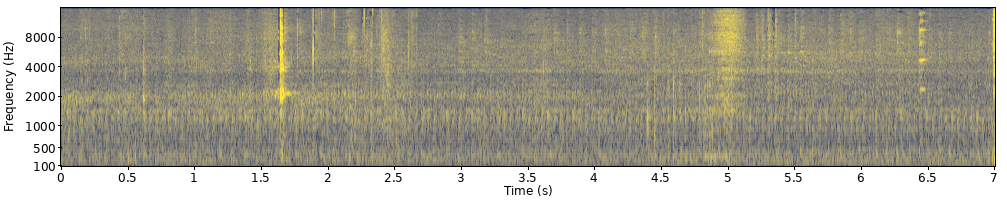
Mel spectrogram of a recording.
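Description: Land Rover Discovery Mk1 engine idling steadily, heard from inside the cab, with a single sharp click about a second and a half in.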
